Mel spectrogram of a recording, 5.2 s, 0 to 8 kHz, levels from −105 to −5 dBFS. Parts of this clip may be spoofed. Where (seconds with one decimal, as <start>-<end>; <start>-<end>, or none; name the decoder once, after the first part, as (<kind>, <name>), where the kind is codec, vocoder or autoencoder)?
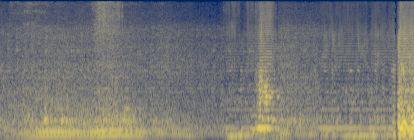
2.8-3.5 (vocoder, BigVGAN v2); 4.0-5.2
